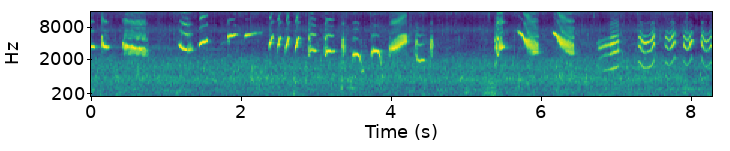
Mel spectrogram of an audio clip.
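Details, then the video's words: Asian pied starling song serving as a lure for birds that have stopped singing: dense, varied phrases of harsh rasping bursts, quick stacked chirps and sweeping whistles, ending in a rapid run of repeated bouncing notes. "Pancingan suara burung jalak suren macet bunyi 🐦 5 Menit Langsung nyautt!!"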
